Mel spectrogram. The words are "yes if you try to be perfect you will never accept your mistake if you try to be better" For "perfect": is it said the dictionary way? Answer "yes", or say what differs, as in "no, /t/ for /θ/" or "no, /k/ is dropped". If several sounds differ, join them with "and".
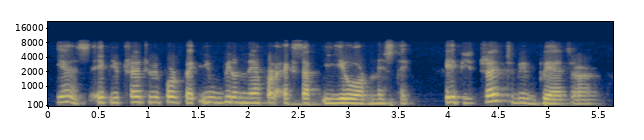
no, /k/ is dropped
